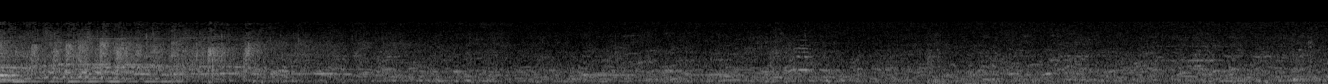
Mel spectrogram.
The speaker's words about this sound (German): Ja, ein Applaus für die zwei. Komm, sie haben sich vertragen.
